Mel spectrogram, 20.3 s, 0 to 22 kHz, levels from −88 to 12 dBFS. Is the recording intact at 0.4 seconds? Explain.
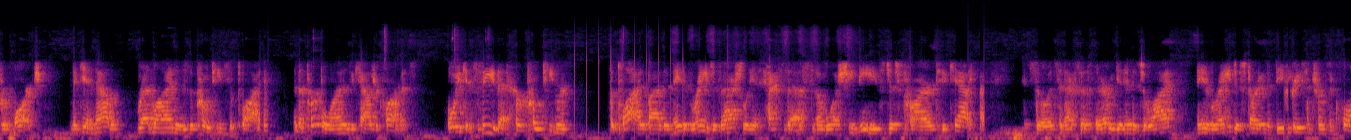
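Yes, the audio is intact at 0.4 seconds, with no fault at that moment.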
